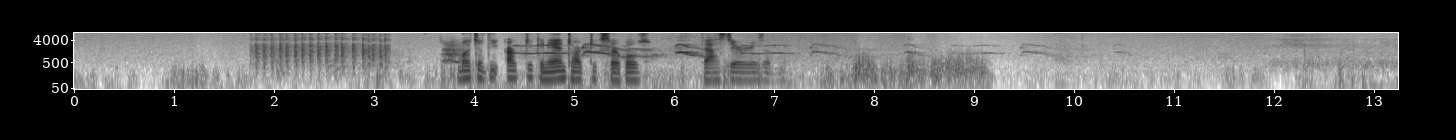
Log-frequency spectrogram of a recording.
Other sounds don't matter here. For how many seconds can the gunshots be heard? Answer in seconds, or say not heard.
2 s.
